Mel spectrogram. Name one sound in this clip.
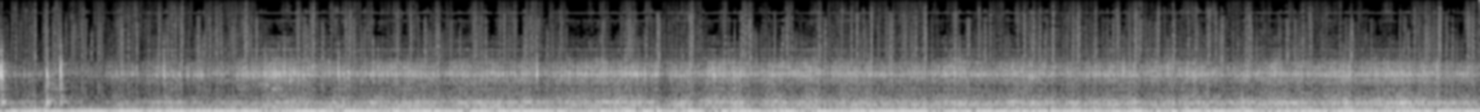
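Knobbly bike tyres hum and rattle over a rough path.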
